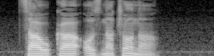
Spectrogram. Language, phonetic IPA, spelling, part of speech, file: Polish, [ˈt͡sawka ˌɔznaˈt͡ʃɔ̃na], całka oznaczona, noun, Pl-całka oznaczona.ogg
